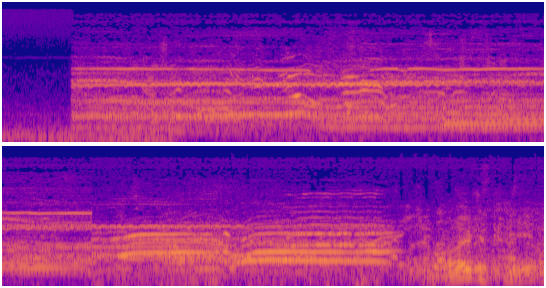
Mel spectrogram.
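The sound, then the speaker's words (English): A large crowd in eastern France boos French president Emmanuel Macron loudly and steadily, many drawn-out overlapping voices and whistle-like tones holding their pitch, shifting about midway and swelling into rougher jeering at the end. “Meanwhile, the French president Emmanuel Macron has been loudly booed by crowds in eastern France.”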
